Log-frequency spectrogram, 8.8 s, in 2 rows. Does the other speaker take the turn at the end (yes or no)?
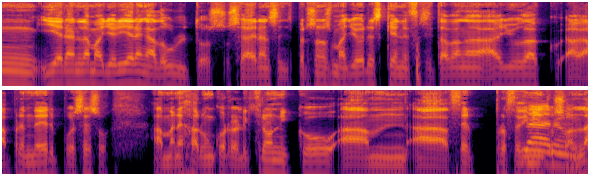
no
